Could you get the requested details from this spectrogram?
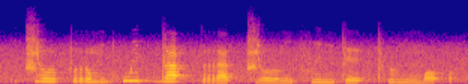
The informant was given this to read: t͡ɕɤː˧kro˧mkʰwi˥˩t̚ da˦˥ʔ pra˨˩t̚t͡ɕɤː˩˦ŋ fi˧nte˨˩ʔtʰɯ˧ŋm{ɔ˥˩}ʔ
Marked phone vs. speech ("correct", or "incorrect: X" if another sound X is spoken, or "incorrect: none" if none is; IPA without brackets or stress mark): incorrect: ɔ˨˩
